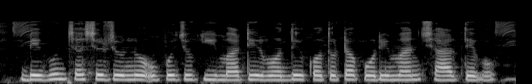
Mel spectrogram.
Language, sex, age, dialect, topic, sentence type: Bengali, female, 18-24, Rajbangshi, agriculture, question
